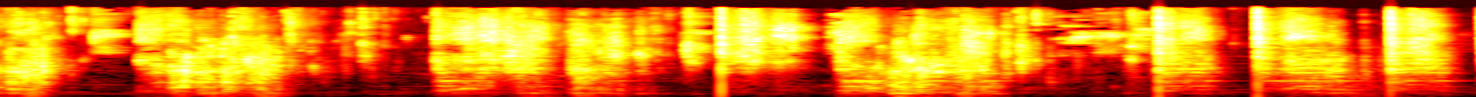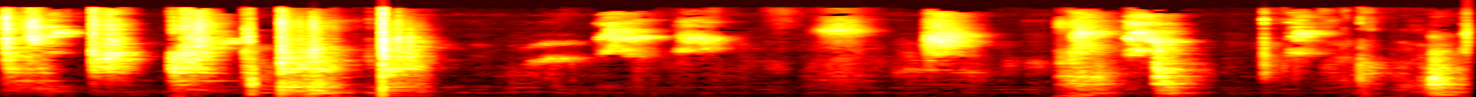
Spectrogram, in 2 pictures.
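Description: A metal ladle stirring thin curry gravy in a metal pot: repeated sloshing swishes, with a few sharp clinks of the ladle against the pot. The stirring gets quieter in the last few seconds.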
